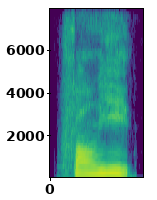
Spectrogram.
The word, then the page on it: 防疫: fáng yì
